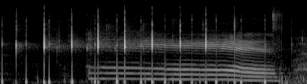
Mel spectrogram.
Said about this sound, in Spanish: Aplaudan, aplaudan.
